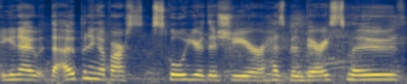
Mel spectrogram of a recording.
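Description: Over noticeable background noise, a woman speaks at a fairly slow pace with ordinary pitch variation. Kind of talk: interview answer. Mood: calm, earnest. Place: hall.

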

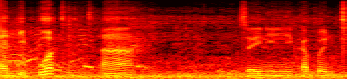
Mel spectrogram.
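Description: Fairly slow speech from a man, the sound dry with no echo, amid loud background noise. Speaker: motorbike owner vlogger. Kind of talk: casual vlog chat. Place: street. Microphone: phone near.

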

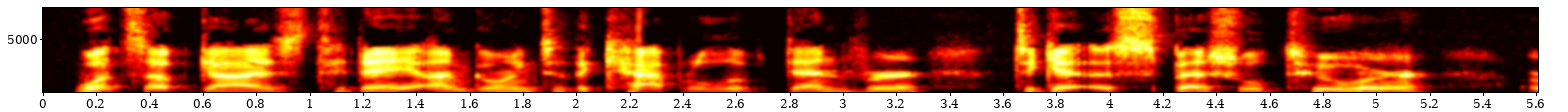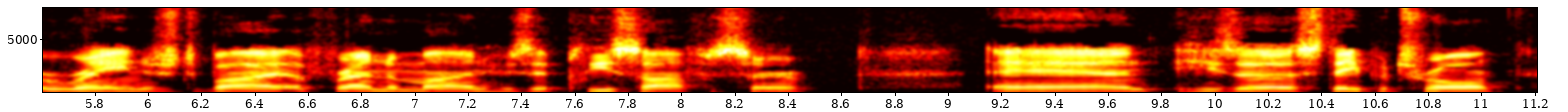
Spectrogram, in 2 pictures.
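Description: Ordinary pitch variation from a man talking at a moderate pace. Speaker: vlogger. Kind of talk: casual vlog chat. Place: home room. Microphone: phone near.

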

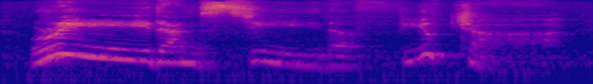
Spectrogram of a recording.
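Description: It is a put-on character voice with hissing and very wide pitch swings. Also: female-sounding voice, fairly high pitch for a woman. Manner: hissing, defiant.

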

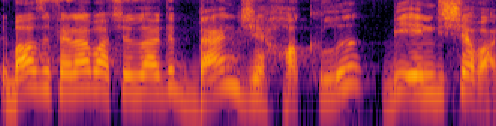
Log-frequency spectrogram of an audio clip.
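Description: A man's animated voice, high in pitch and fairly slow, against a quiet background. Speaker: football pundit. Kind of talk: casual chat. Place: studio. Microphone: lapel.

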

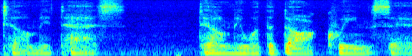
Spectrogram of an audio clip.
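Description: A man's whispered, hissing put-on character voice at a fairly slow pace. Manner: hissing, insistent.

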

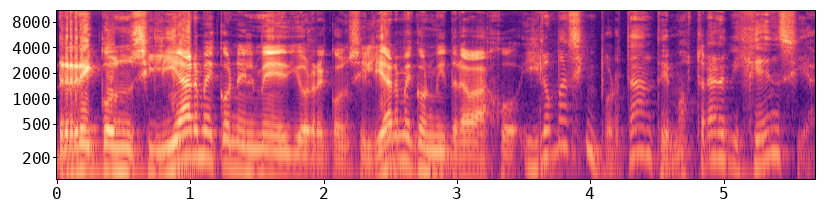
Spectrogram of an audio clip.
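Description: With a Uruguayan accent, a man speaks at a moderate pace, his pitch swinging very widely over a quiet background. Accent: Uruguayan Spanish (Rioplatense). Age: 60s. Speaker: TV news presenter. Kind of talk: interview. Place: studio. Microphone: studio mic.

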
